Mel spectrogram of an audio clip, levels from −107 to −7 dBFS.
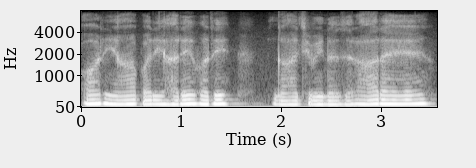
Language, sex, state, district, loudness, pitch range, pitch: Hindi, male, Jharkhand, Ranchi, -12 LUFS, 120-135 Hz, 130 Hz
